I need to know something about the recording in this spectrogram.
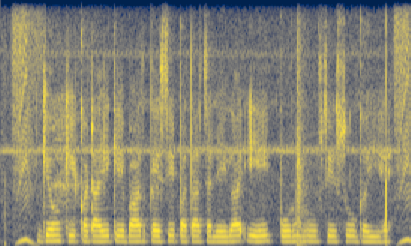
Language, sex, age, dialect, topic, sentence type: Hindi, female, 36-40, Garhwali, agriculture, question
